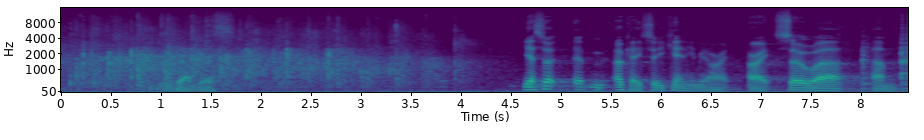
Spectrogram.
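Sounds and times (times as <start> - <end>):
crowd applauding welcoming a speaker: 0.0 - 4.4
speech: 1.2 - 1.8, 4.7 - 8.4.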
